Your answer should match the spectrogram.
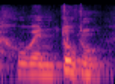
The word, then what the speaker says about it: juventud: poder hablar la juventud sin d no er as sin era con acento en la u la juventud y qué era la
